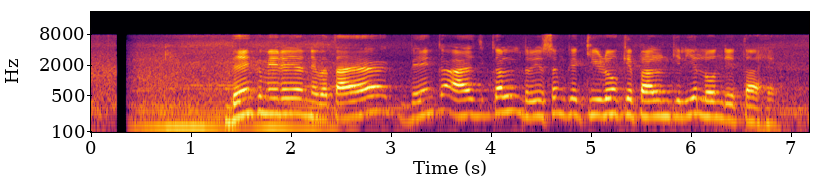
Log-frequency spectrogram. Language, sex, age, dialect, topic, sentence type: Hindi, male, 18-24, Kanauji Braj Bhasha, agriculture, statement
